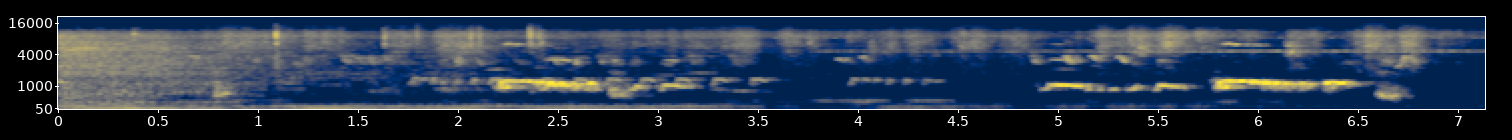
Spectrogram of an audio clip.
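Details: Local zebra dove song used as a lure for other zebra doves: a chain of quick, bubbling, stuttered coos repeated in short bursts, with a low rumble at the start and faint soft coos underneath.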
